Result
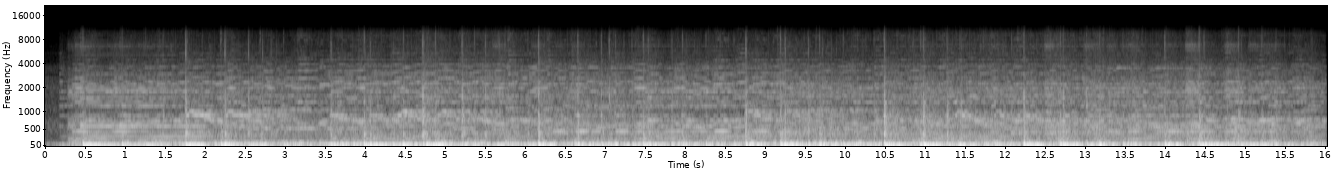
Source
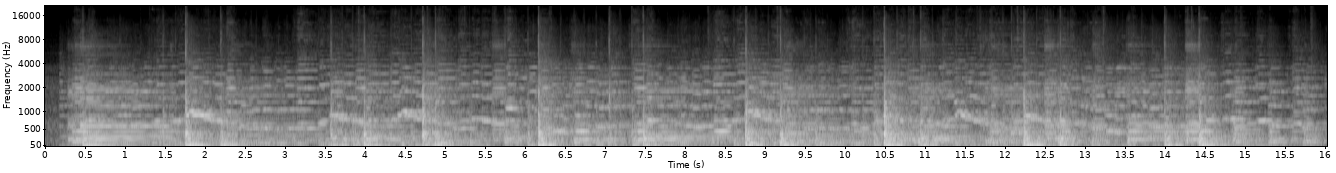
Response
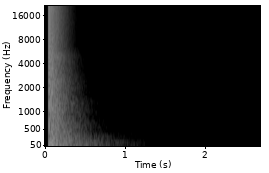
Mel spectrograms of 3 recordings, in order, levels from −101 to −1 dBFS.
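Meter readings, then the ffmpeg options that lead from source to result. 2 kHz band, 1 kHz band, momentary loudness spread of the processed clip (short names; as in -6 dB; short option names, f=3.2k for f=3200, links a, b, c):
-1.5 dB, -2.0 dB, 6 LU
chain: -filter_complex "[0:a]aresample=22050,aresample=44100,lowshelf=f=120:t=q:w=3:g=13,acompressor=threshold=-7dB:ratio=6,bandreject=f=1.1k:w=26,asplit=2[a][b];[b]aecho=0:1:490|784|960.4|1066|1130:0.631|0.398|0.251|0.158|0.1[c];[a][c]amix=inputs=2:normalize=0,volume=-3dB"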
